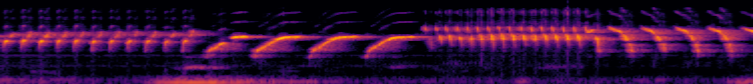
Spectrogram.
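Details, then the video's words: Singing yellow Timbrado canary. A rapid even trill opens, then three separate rising whistles, then a high buzzy roll and quick repeated chirps. A brief low thud is heard near the start. "Yellow canary singing video Timbrado canary singing beautiful melodic songs"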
